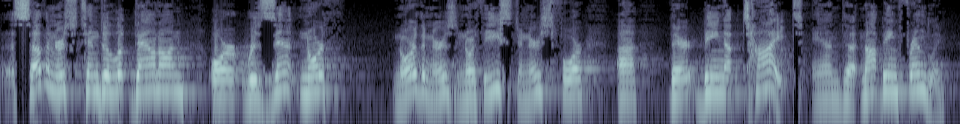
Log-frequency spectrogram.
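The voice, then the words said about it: Texas Southern accent. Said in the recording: “my Texas accent”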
